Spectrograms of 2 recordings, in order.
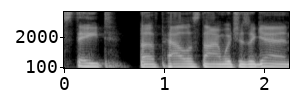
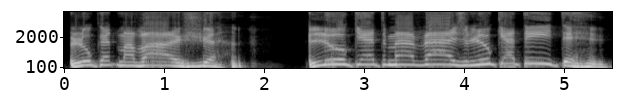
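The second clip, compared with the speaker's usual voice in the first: high, slow mock French accent; slow, hammy French lady voice; deliberately bad French accent; 6 semitones higher, slower than usual. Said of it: "Somehow your accents get worse with time".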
